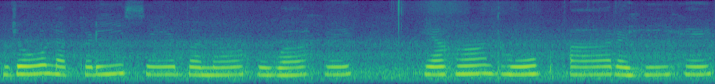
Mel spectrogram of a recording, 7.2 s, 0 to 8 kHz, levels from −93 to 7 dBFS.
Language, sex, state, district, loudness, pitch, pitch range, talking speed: Hindi, female, Madhya Pradesh, Dhar, -15 LUFS, 245 Hz, 235-250 Hz, 90 wpm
